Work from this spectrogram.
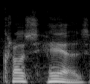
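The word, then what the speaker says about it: crosshairs: in the cross hairs of presents. Cross hairs 이발음 하는게 맞겠죠. 이제 헤어 우리가 머리카락 할 때 에어가 아니고 헤어라 그러니까요.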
